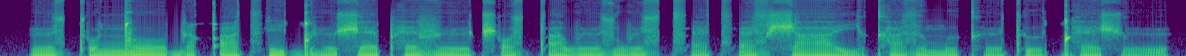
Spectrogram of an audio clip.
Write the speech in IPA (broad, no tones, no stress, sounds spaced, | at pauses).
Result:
ʏː z tʼ o ŋ͡ǃ oː b i qʼ ɛ t͡sʼ i ɡ͡ǃ ʏː ʃ ɛ pʰ ɛ v ʏː t͡ʃʼ ɔ z tʼ a w ʏː z w ʏ z t͡sʼ æ t͡sʼ æ z ʃ aː j ʏ kʰ a z ɯ m ɯ kʰ ʏː tʼ ɯ ǃʰ ɛ ʃ ʏː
